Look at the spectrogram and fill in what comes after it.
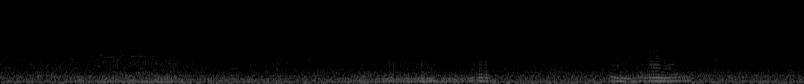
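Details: Sleeping house cat dreaming by day, low snoring breaths with a few wheezy whistling exhales and short clicks, a brief voice at the end.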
